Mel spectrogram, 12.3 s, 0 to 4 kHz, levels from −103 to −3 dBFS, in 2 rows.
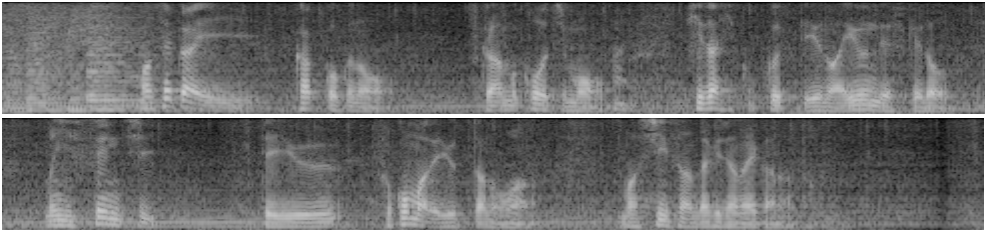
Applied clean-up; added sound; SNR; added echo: none; Truck + Bowed string instrument; 13 dB; none.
